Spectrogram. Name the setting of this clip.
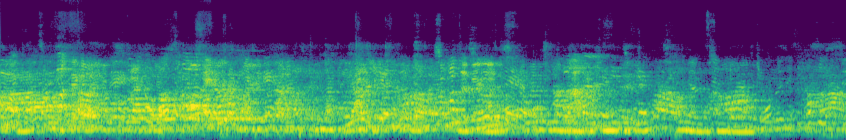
crowded indoor space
